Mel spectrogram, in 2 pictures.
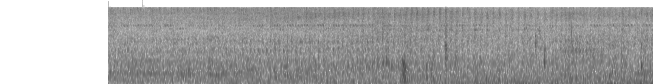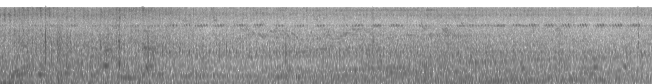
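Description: After a second of silence, outdoor road sound from the escort vehicles ahead of a cycling race: a car and a police motorcycle coming up the road, with indistinct voices close by and a sharp click about four seconds in.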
